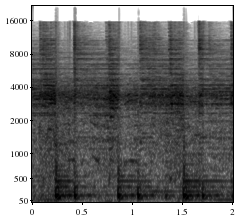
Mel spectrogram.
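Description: Lion dance percussion: a large drum beaten in a quick, uneven rhythm, with cymbals clashing over it.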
